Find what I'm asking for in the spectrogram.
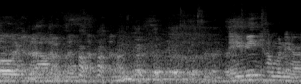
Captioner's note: audience laughs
